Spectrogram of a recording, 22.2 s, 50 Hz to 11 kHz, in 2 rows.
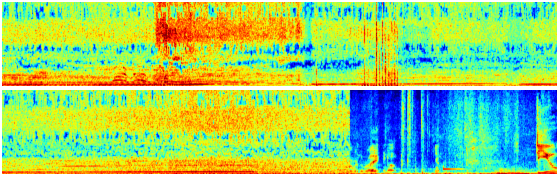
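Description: Full bolt-on E85 automatic 5.0 car engine, a loud close rumbling drone that rises in pitch through the gears with clear shift points, then drops away near the end. Voices talk over it.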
